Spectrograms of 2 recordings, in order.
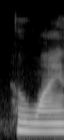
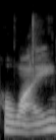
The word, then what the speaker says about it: Hawaii: Here in Hawaii, they have their own language too.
